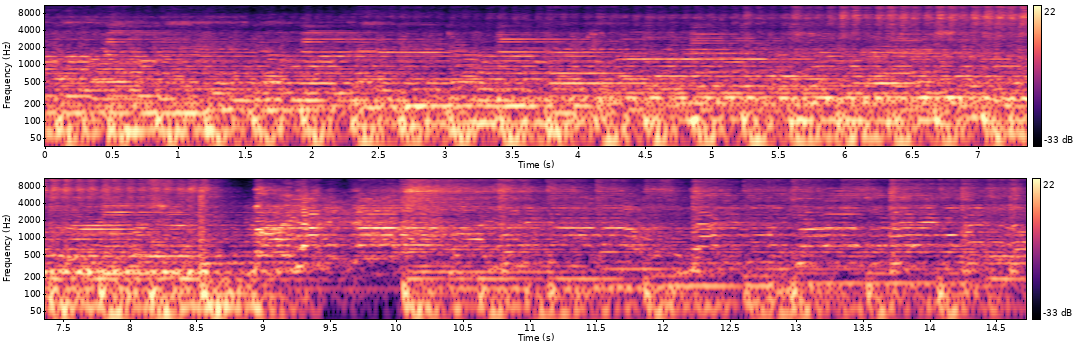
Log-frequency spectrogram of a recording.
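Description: Live rock music through an arena PA, with a male singer over the band, recorded from the crowd. About nine seconds in the band thins out and the bass drops away for about a second before the full sound returns.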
